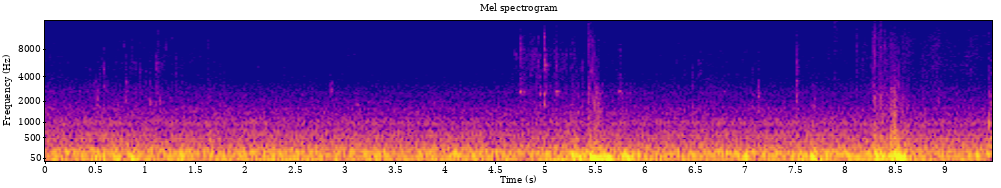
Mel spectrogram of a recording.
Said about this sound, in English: Okay, this part is going to be a little bit dicey, I think. Just give me a second. I'm getting on the highway, that's why.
